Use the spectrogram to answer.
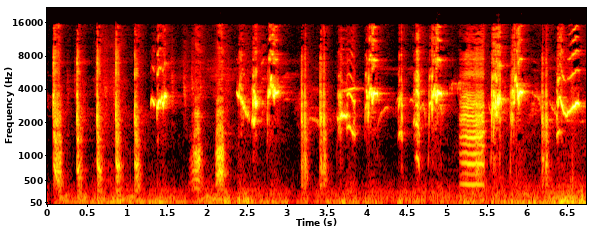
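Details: Javan myna in busy chattering song for training other birds: rapid dry clicks, bright whistled slurs and a brief nasal rattle, tumbling together without pause.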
